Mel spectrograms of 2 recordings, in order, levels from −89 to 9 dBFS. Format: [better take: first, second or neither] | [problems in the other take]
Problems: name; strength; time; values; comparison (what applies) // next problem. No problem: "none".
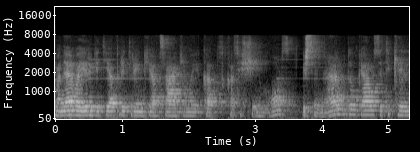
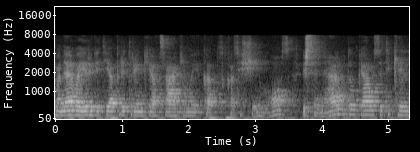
second | noise reduction (neural separator model SepFormer DNS4)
